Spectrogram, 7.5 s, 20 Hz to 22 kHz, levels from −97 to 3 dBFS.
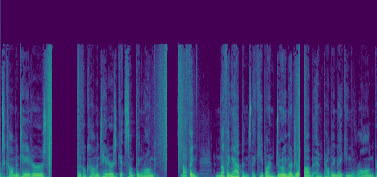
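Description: At 0.84 s a wireless microphone squelch dropout begins. Hiss swells, then the speech cuts to near silence for about 0.52 s before returning by 1.66 s. The FM signal faded and the receiver muted. It recurs at 3.03 to 3.88 s, with about 0.23 s muted, and at 5.85 to 6.15 s, with about 0.1 s muted.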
